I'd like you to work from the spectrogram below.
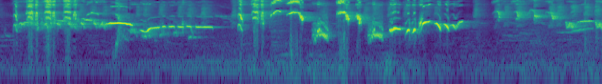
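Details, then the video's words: ['A Borneo-type white-rumped shama sings a rich, varied medley. Clicks and a bright whistle give way to a rising slur. After a short pause come fast cascades of high, swooping whistles and chattering notes, then softer whistled phrases.'] "MURAI BATU BORNEO/MURAI GEMBUNG GACOR ISIAN MEWAH"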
